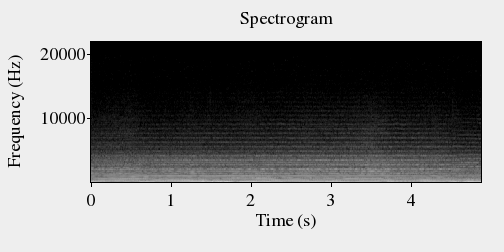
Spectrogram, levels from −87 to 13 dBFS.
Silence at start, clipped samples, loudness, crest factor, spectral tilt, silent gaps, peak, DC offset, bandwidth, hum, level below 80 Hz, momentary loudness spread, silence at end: 0 s; under 0.1%; -21 LUFS; 14 dB; -8 dB/octave; none; -6 dBFS; under 0.1%; 6.6 kHz; none; -36 dBFS; 6 LU; 0 s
